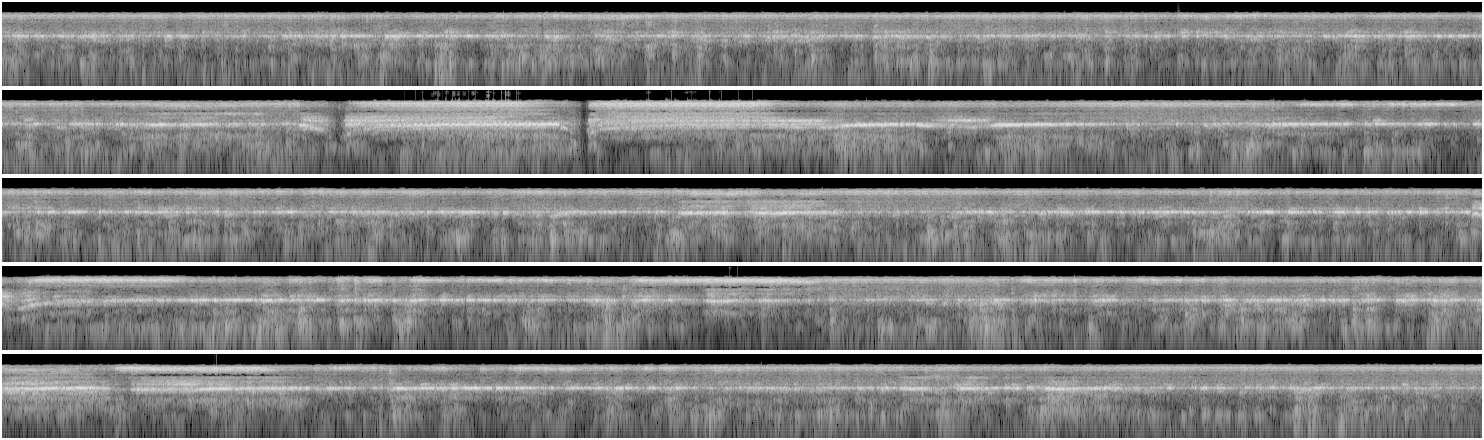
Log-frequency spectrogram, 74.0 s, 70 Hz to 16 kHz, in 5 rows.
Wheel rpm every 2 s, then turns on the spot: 230, 230, 230, 230, 230, 230, 230, 230, 200, 160, 170, 210, 220, 230, 230, 230, 230, 230, 230, 230, 230, 230, 200, 230, 230, 230, 230, 230, 240, 230, 220, 230, 230, 230, 230, 230, 230.
none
